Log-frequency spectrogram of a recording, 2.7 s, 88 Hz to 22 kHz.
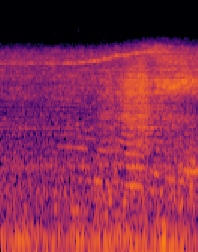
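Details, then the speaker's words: Cat 320DL excavator diesel bogs and strains under hydraulic load, nearly shutting down while main relief valve relieves pressure; pump flow overloading engine, causing low power; fix is pump flow adjustment. "okay this is the situation as you can see the merry lip bulb is relieving the pressure but the engine is almost shutting off almost shutting down"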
